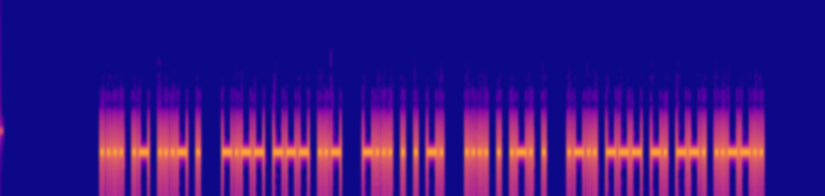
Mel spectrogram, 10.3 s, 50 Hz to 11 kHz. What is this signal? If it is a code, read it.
Morse code, heard as a keyed tone, about 30 wpm, 700 Hz. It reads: HAVE YOU BEEN HERE LONG?
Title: Sentences from Top 200 Words 30wpm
